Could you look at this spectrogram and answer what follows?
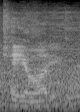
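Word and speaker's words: Kayain: also with Colourton, and also my singing name Kayon, which is spelled K-A-Y-A-I-N, and it means beloved child and high status and royalty in different countries like Arabian and Muslim too.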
